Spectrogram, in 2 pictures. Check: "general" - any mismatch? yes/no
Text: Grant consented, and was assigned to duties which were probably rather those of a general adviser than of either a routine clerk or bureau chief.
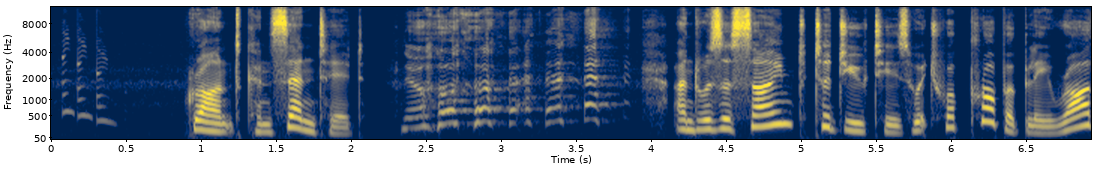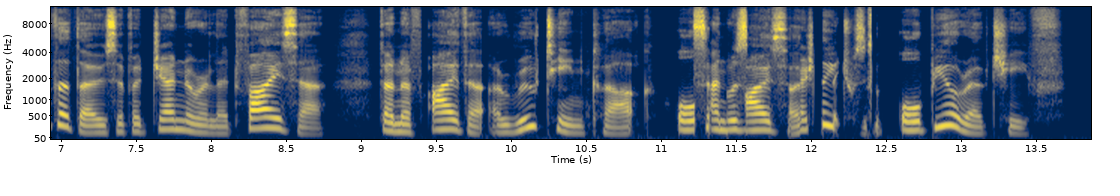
no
